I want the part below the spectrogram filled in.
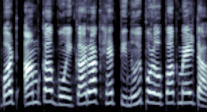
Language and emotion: Goan Konkani, neutral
